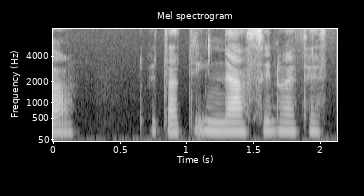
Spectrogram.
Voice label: "dinas", Welsh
